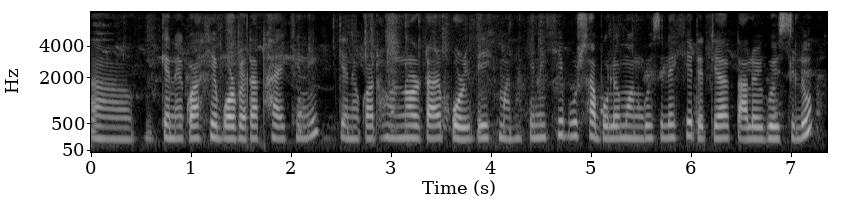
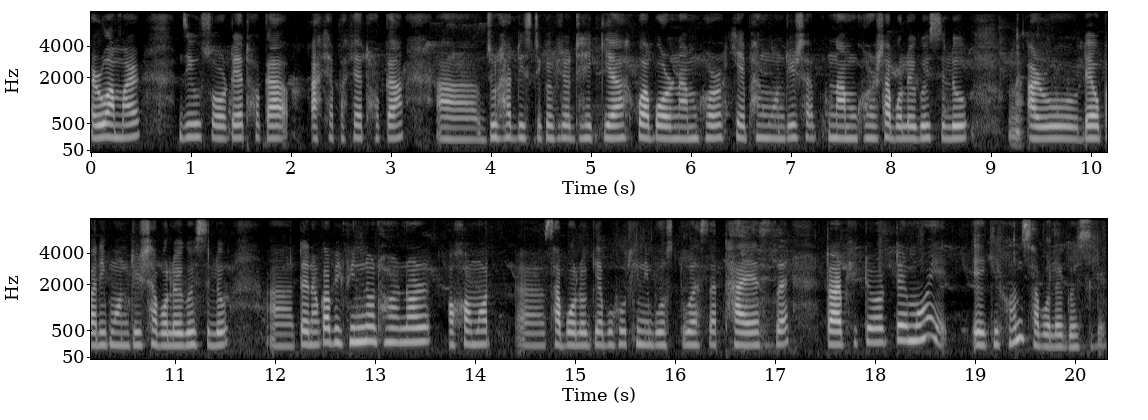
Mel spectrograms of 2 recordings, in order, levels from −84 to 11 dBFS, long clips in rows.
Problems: background sounds at intervals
